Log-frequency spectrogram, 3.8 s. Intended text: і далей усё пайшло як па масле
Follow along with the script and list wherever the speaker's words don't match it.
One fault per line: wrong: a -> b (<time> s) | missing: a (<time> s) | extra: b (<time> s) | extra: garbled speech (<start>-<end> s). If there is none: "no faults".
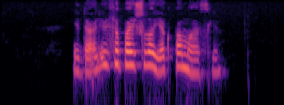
no faults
